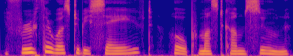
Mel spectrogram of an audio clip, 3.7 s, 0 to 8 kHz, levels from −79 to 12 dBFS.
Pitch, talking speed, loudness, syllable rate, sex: 165 Hz, 165 wpm, -18 LUFS, 3.6 syllables/s, female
